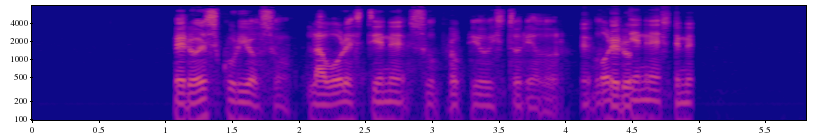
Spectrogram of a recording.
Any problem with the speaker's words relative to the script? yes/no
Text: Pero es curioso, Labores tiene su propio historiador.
yes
